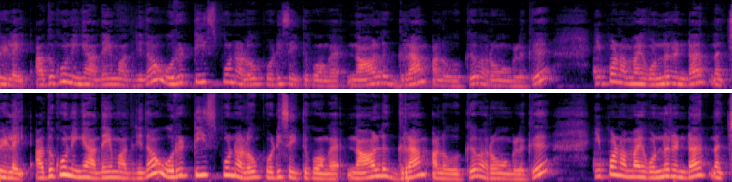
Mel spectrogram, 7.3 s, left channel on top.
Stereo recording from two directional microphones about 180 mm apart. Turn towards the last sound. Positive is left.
turn(degrees=-40)  # may be behind; listen again after turning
